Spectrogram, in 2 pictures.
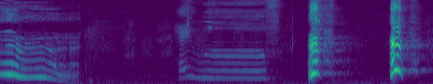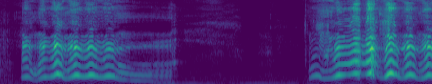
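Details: Husky 'talking' back while its owner chats about Halloween indoors: wavering, yodel-like howled phrases rising and falling in pitch, in several bursts separated by pauses, with two sharp clicks and soft background music.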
